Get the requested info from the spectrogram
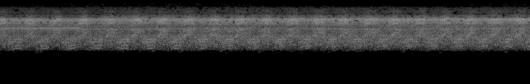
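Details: July 2023 cicada chorus, bear cicadas and Nii-nii cicadas, on an early summer morning: a steady, piercing buzz with quick rhythmic throbbing, about four pulses a second, over a constant high hiss.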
